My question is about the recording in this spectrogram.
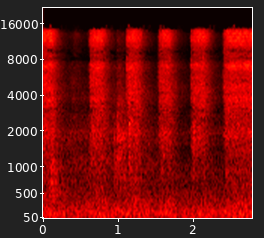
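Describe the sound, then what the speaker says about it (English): Cooking spray misted onto a sheet of heavy-duty tin foil lining a baking pan for key lime bars: five short hissing bursts in an even rhythm, close and soft, with brief pauses between. "And I am going to spray the tin foil."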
